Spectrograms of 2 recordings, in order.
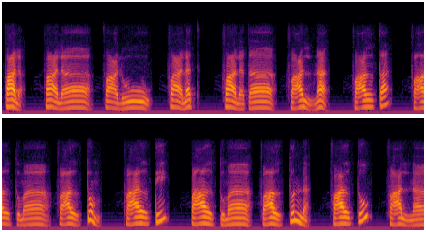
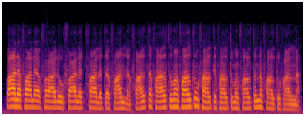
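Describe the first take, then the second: First: The list is recited at a slower pace. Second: The list is recited at a quicker pace.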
